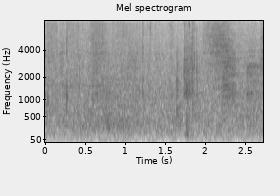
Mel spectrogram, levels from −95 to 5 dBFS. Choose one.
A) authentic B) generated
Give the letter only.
A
